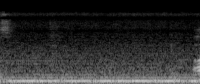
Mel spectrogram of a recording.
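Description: Steady low hum of running kitchen equipment, with no distinct knocks or clicks.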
